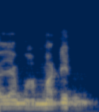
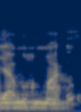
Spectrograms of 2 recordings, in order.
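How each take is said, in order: First: The name ends with an in sound. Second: The name ends with a u vowel. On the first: The speaker calls it wrong. "Tidak boleh" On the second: The speaker calls it right. "harus dibaca Muhammadu"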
